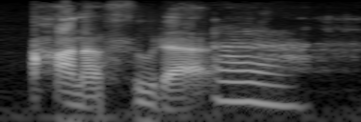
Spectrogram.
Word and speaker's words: hanafuda: It's pronounced Hanafuda. Hanafuda.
